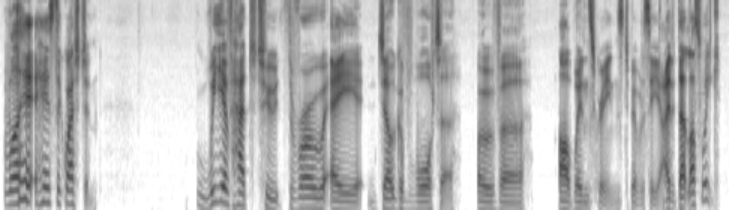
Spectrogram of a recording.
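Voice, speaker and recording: Man from Essex, co-host, chatty explainer, animated pitch, dry close sound. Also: unhurried, no echo. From Essex, England. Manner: explains at length, laughs often. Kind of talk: casual reaction chat.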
